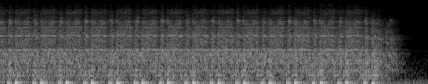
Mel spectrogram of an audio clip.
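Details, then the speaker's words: Husqvarna FC250 after new fuel pump, new plug and fresh fuel: starter turns engine at steady four pulses a second without catching, bubbling as it primes pump and throttle body; tries to pop, owner wonders if injectors clogged. "hmm I hear it bubbling it's still trying to Prime I'm sure it's just trying to Prime because it had to fill up the fuel pump Plus the throttle body"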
